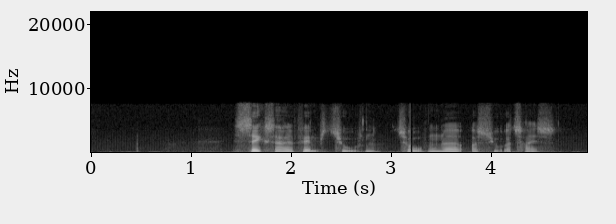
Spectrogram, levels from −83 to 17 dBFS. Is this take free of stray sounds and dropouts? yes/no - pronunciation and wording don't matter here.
no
